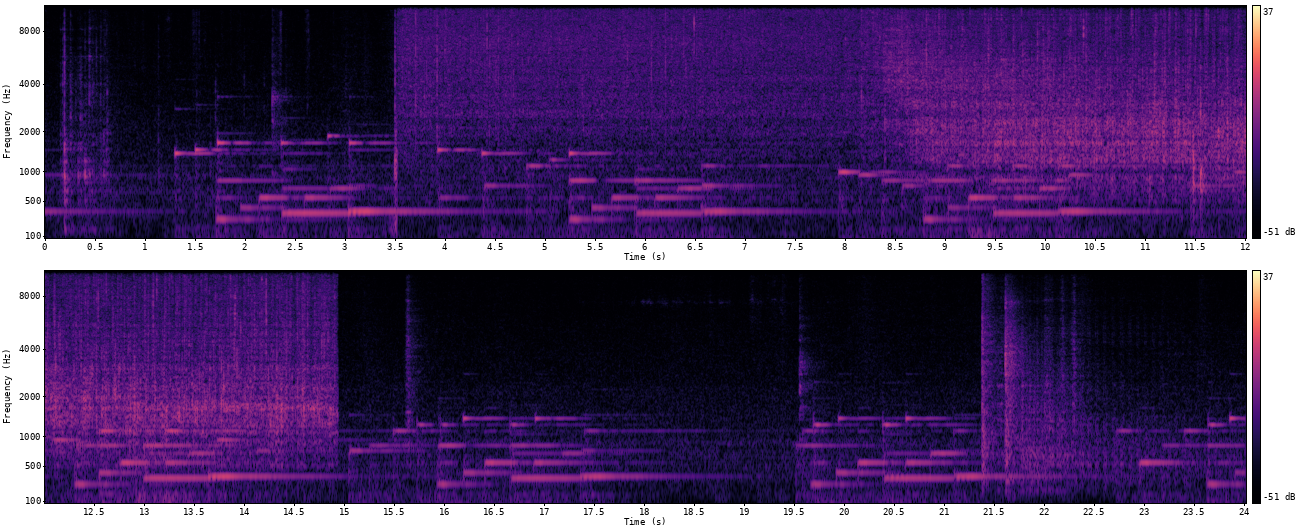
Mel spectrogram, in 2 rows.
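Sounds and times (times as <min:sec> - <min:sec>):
mallet and piano background music: 0:00.0 - 0:18.8, 0:19.6 - 0:21.9, 0:22.7 - 0:24.0
onions sizzling in oil: 0:03.5 - 0:15.0
sauce poured into hot pan: 0:07.5 - 0:15.0.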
